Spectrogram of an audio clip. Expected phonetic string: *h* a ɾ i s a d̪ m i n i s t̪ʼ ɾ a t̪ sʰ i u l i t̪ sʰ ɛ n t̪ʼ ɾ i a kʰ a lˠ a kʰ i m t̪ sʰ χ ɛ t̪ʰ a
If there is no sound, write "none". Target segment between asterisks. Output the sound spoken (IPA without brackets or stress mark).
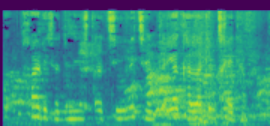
χ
